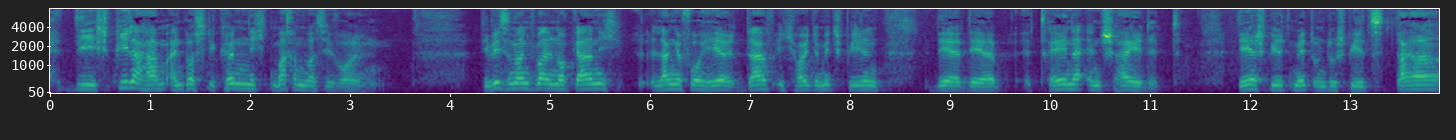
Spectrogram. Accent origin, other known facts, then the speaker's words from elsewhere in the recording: Germany; Und ich bin da so ganz mit dabei, ich bin ja Deutscher.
